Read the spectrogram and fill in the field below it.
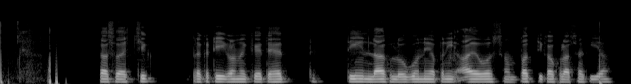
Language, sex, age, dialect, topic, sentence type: Hindi, male, 18-24, Awadhi Bundeli, banking, statement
